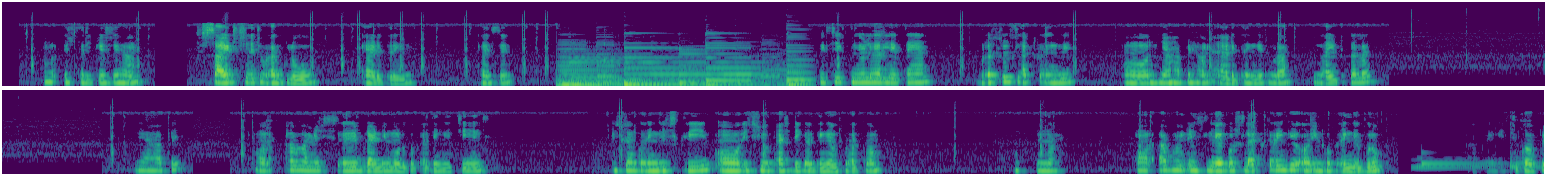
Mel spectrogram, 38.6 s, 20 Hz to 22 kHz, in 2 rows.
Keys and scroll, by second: 36.3 ctrl+g, 37.8 ctrl+j.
